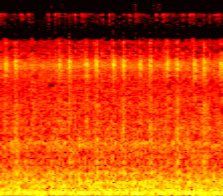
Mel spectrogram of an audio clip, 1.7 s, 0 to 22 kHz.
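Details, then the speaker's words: Ford F-150 with a noise from the top of the engine when hot: a sharp, fast ticking of about eight per second over a steady idle. The owner suspects the left-side camshaft or a chain. A top-end tick, source unconfirmed. "it sounds like a chain thing if this is a chain that's more like a chainsaw but then this only happens when the Tattoo's up"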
